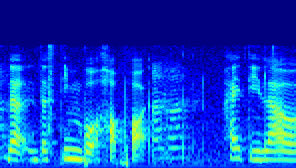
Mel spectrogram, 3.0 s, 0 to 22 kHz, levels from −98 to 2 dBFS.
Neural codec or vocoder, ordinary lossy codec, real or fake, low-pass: none; none; real; 7.2 kHz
